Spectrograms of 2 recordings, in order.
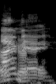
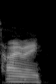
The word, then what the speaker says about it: Jaime: Hi, May. Hi, May. Hi, May. Am I Oh, see, I'm saying it wrong, too. Yeah, of course. Of course, it's Haime, right?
